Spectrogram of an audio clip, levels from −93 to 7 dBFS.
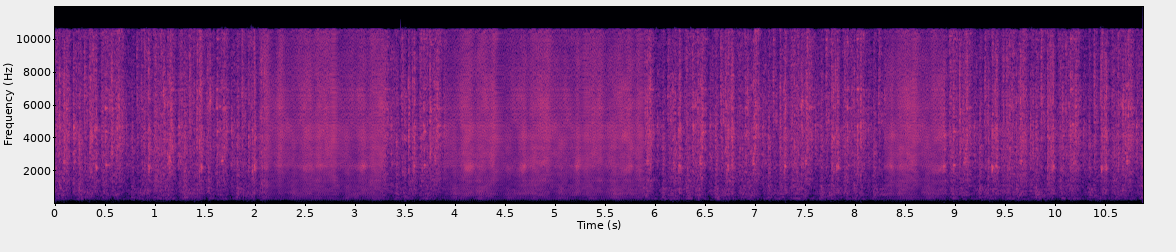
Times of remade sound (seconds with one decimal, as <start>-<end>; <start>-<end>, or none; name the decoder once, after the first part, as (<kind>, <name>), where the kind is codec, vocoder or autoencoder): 2.1-3.3 (vocoder, Vocos); 3.9-5.9; 8.3-8.9

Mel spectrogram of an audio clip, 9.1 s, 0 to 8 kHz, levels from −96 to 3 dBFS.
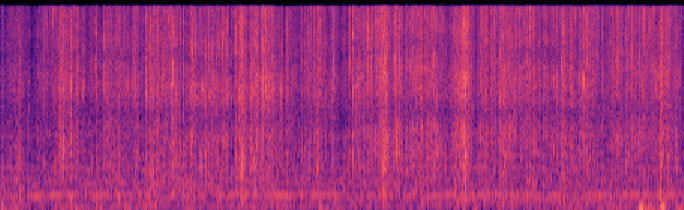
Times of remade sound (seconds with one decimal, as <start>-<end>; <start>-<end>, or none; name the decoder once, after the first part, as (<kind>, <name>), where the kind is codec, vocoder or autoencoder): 0.0-0.7 (vocoder, Vocos); 1.1-4.1; 4.8-5.8

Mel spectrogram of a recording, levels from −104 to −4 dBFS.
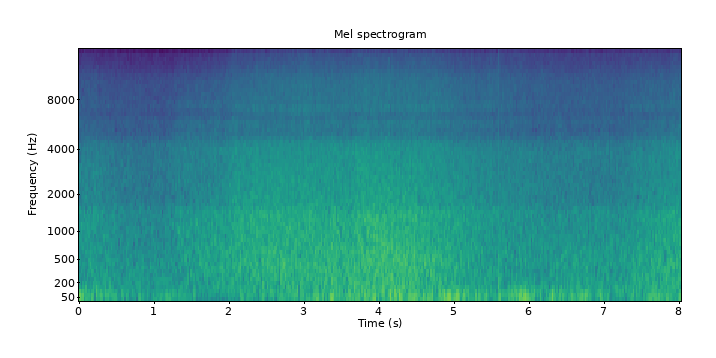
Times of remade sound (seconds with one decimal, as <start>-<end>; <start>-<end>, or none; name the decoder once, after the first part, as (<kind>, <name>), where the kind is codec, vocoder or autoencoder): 2.2-3.3 (vocoder, Vocos); 4.6-6.0

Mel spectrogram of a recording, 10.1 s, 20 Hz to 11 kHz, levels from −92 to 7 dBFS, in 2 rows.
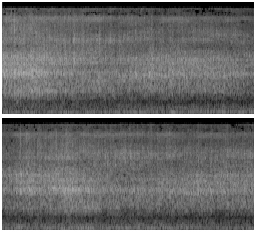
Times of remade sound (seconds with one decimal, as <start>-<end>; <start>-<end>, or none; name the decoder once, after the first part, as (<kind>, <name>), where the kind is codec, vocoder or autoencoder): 6.9-7.4 (vocoder, Vocos); 8.7-9.6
